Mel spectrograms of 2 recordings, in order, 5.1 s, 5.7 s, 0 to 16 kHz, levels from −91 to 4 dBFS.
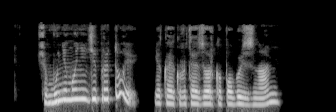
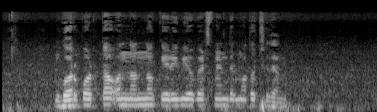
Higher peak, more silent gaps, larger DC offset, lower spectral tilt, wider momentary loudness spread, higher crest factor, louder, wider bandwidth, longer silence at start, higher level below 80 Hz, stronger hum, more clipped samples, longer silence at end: about the same, -4 dBFS vs -6 dBFS; first, 2.09-2.31 s vs none; neither; about the same, -6 dB/octave vs -6.5 dB/octave; second, 11 LU vs 14 LU; second, 14 dB vs 20 dB; first, -17 LUFS vs -23 LUFS; second, 7.8 kHz vs 11.5 kHz; first, 0.6 s vs 0.1 s; second, -62 dBFS vs -48 dBFS; neither; neither; about the same, 0.85 s vs 0.85 s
